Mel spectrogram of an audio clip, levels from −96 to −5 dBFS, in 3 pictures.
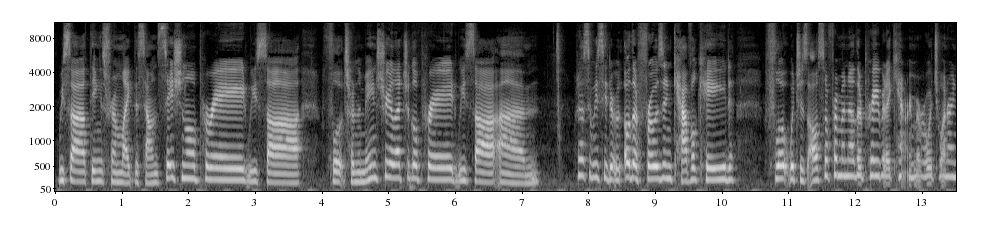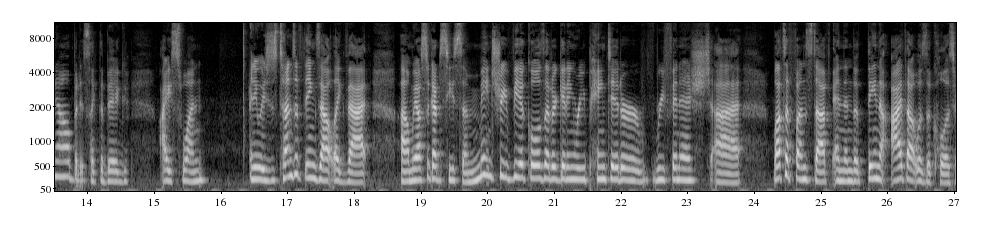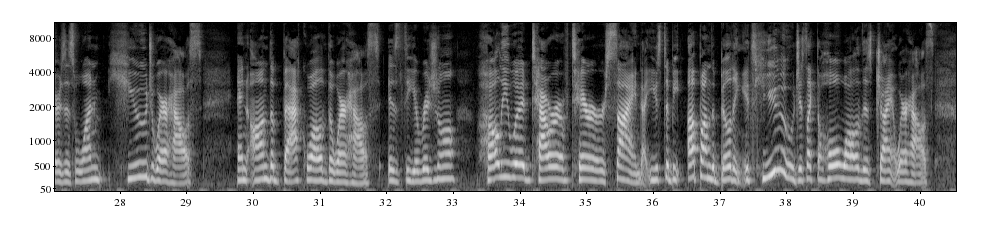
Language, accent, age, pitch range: English, American, 20-39, 195-250 Hz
